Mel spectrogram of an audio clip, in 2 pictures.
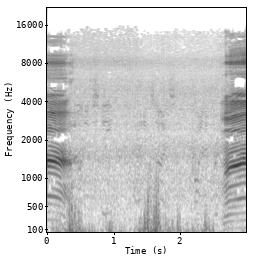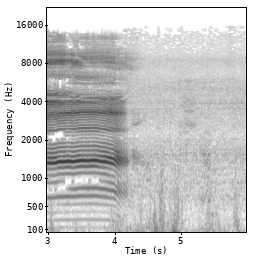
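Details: A cow on a farm answers a man calling to the herd, giving one long, steady, harmonic moo lasting about one and a half seconds, between stretches of his speech and low rumbling background noise.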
